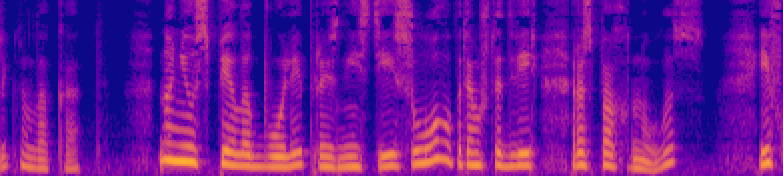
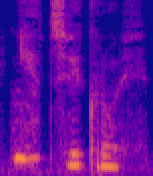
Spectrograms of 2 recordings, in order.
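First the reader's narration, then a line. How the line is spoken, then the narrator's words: Whisper. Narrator (Russian): прошептала невеста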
